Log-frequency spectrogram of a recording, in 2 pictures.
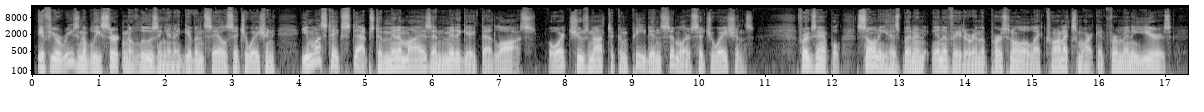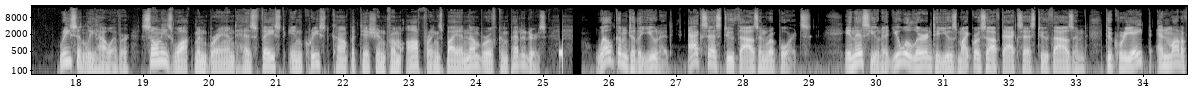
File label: US eng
